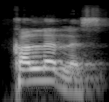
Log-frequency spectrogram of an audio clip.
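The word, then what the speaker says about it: colourless: లేకుండా అలాగే ఉంటుందన్నమాట okay కలర్ లెస్ కలర్ లెస్ దీంట్లో ఎన్ని సిలబస్ ఉన్నాయి మొత్తం త్రీ సిలబస్ ఉన్నాయి అయితే ఏ సిలబల్ ఎక్కువ ఫోర్స్ గా పలుకుతుంది ఫస్ట్ సిలబలే మిగిలిన సిలబస్ కంటే ఎక్కువ ఫోర్స్ గా పలుకుతుంది ఓకే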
